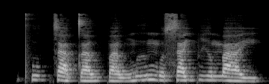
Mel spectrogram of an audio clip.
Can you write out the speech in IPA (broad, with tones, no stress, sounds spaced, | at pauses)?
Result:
pʰ uː˧ k̚ s a˧˩ t̪ a˩˧ w p a˩ w m ɯː˧˥ m o˧ s a˧˥ j p i˧ ə̯ m a˧˩ j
